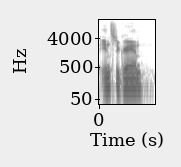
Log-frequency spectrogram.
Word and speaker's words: Instagram: So Instagram, close your mouth. – Yes. Instagram. – Yeah, great, perfect. And all words that end in M or that have a syllable with M at the end of it, you have to close your mouth, right? – Right.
